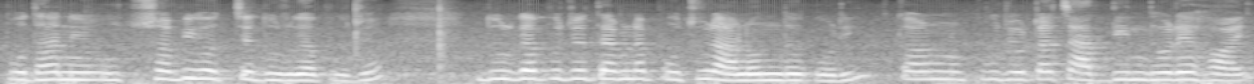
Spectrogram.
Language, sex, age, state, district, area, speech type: Bengali, female, 30-45, West Bengal, South 24 Parganas, urban, spontaneous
